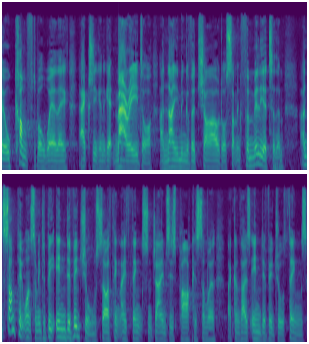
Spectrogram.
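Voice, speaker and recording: A man speaks at a fairly quick pace with a South London accent. His pitch varies in an ordinary way, and the background is quiet. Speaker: vicar. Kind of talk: interview. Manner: hesitant, with frequent fillers.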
